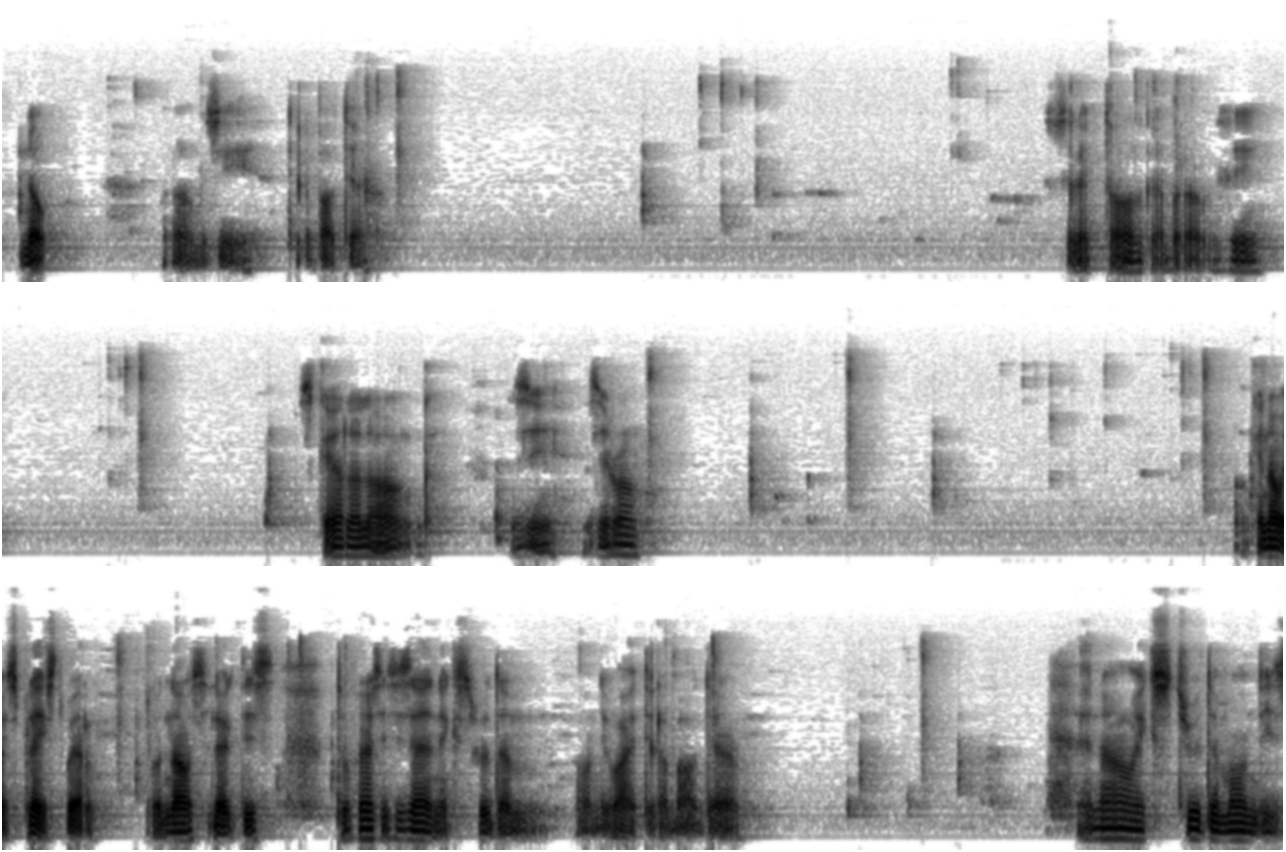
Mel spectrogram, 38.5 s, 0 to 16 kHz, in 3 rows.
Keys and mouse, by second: 1.4 g, 4.7-6.0 drag, 10.2 a, 10.4 a, 11.4 g, 16.5 s, 26.0 KP_3, 27.0 a, 27.8 b, 29.8 e, 37.5 e.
